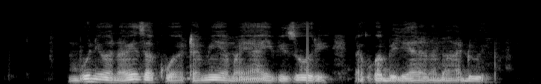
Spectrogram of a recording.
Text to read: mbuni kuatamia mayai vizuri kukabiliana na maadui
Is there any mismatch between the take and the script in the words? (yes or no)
yes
